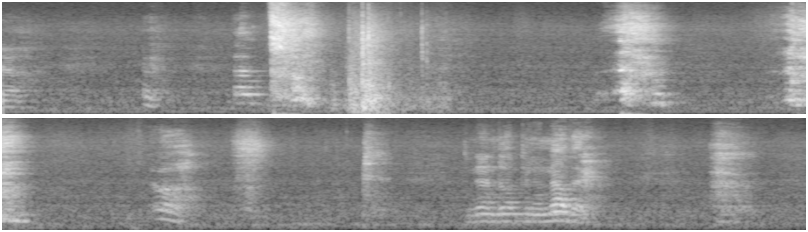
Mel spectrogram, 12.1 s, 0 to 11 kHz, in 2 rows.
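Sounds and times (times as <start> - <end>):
heavy thump or slam: 2.0 - 3.5.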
